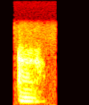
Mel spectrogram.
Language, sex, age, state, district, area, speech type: Kannada, male, 18-30, Karnataka, Chitradurga, rural, conversation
